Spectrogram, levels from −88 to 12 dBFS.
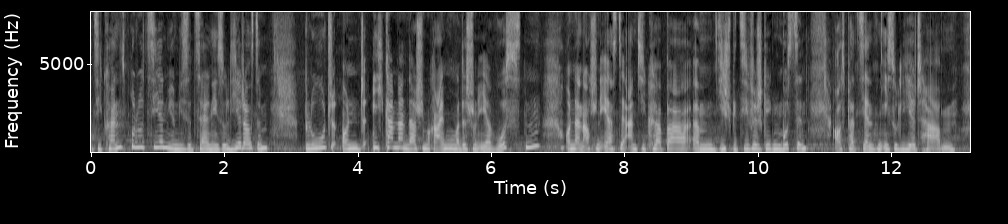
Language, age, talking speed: German, 20-39, 180 wpm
